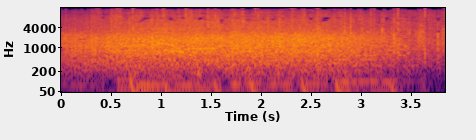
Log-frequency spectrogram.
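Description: Theater audience applauding during a comedy sketch at a Jilin Spring Festival Gala, a thick sustained wave of clapping that swells, holds steady and then tapers off.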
